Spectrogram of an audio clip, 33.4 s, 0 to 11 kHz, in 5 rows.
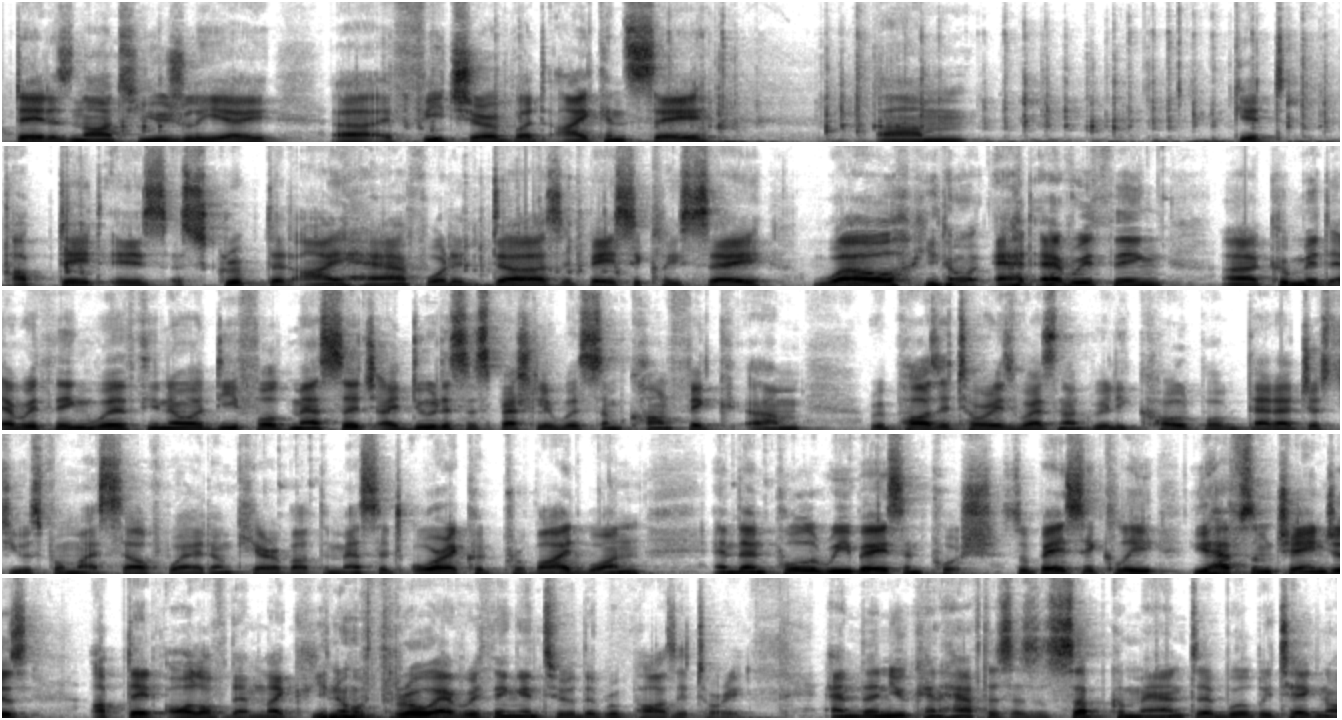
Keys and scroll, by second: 0.3 Escape, 0.6 Escape, 1.8-7.0 typing, 8.5-9.5 typing, 9.5 Return.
